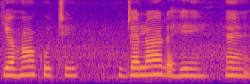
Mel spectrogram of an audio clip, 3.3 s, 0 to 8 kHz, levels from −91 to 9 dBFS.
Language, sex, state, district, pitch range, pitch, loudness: Hindi, female, Haryana, Jhajjar, 215-230 Hz, 220 Hz, -18 LUFS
